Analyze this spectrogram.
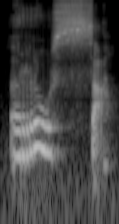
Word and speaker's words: Rosa: The S in Swedish is always hard. S. Never Z. Rosa.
